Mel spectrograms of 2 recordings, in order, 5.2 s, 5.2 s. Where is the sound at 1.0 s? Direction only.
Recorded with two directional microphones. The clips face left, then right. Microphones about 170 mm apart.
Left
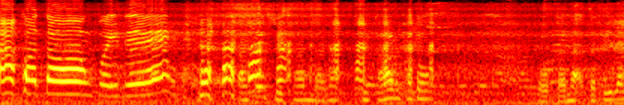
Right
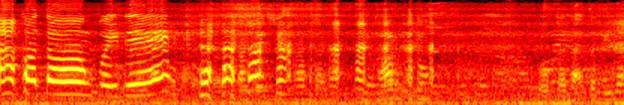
15° right (ahead or behind).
